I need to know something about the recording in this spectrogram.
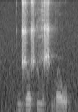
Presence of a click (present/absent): absent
